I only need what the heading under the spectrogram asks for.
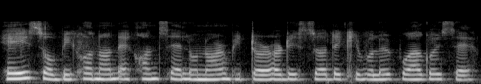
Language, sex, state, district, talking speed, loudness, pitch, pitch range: Assamese, female, Assam, Kamrup Metropolitan, 110 wpm, -17 LUFS, 235 Hz, 230-250 Hz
